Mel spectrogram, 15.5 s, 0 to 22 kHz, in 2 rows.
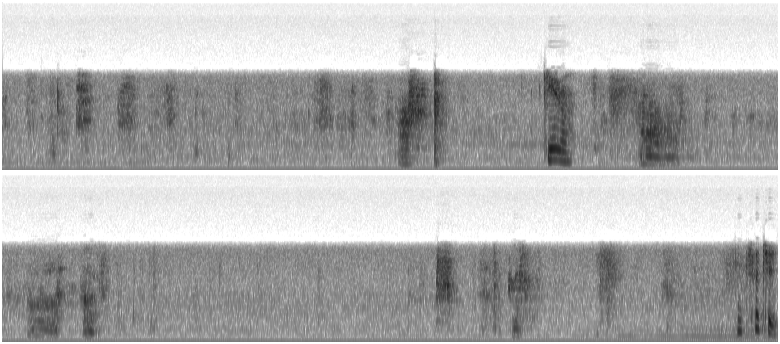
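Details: Two pet Basset Hounds, Guinness (almost 7) and younger CJ (almost 3), play on a couch after waking, the older one lying down. Short whimpering yips and growly, wavering bark bursts come in scattered clusters, with a person talking and urging them on.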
